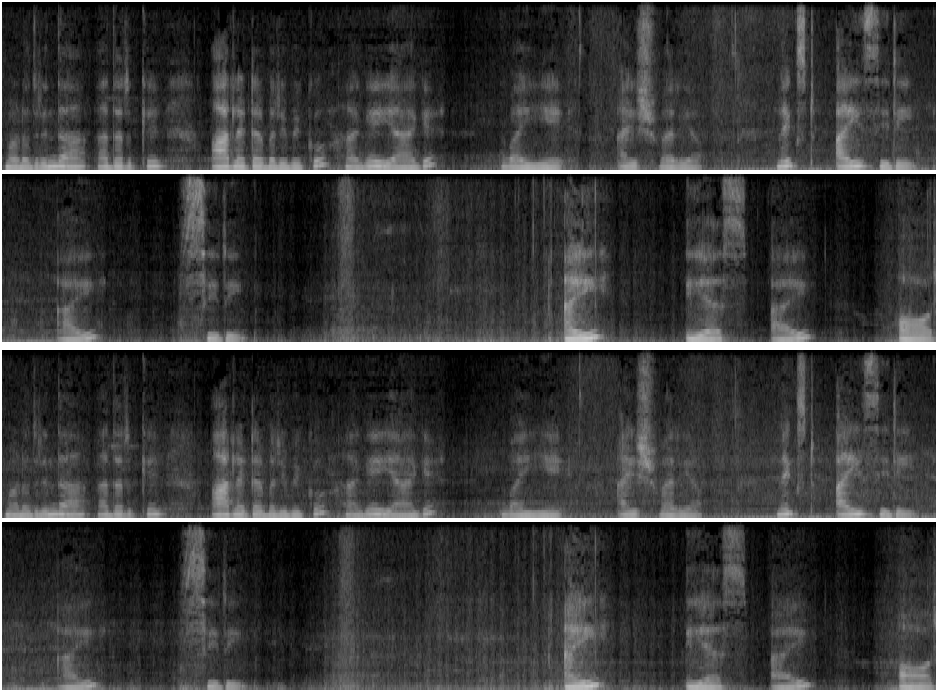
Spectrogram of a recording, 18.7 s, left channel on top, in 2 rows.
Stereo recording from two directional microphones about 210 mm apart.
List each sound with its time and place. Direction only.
0.1 s speech: 40° left (ahead or behind)
6.1 s speech: 25° left (ahead or behind)
7.8 s speech: 40° left (ahead or behind)
11.3 s speech: 35° left (ahead or behind)
14.9 s speech: 35° left (ahead or behind)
